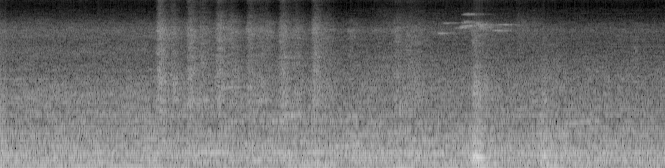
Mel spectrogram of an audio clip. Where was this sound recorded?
in a cafe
